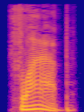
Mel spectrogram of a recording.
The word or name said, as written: flapless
